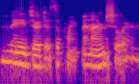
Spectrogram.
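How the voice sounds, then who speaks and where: A woman's voice: sits low, moderate pace, a little mellow, close to an everyday voice. A woman playing an exasperated, sarcastic grown daughter and protective mother in a staged play reading, sounding weary and sardonic.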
